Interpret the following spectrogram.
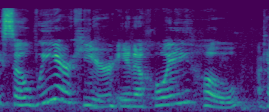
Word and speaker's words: A Hui Hou: It's so hard to pronounce. Yes, it is, but I get it. A Hui Hou. A Hui Hou.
